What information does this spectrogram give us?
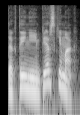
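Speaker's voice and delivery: plain reading voice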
